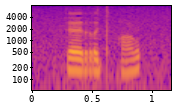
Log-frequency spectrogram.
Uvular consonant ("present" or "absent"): present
